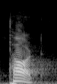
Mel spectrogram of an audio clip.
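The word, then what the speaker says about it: thought: के बाद आते हैं तो जी और एच साइलेंट होता है, जी एच का उच्चारण नहीं करते। जैसे थॉट, बॉट, ड्रॉट, देखिए तीनों इंग्लिश वर्ड्स में जी और एच एक साथ है और तीनों ही वर्ड्स में जी और एच वॉवेल के बाद आए हैं, यू के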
